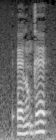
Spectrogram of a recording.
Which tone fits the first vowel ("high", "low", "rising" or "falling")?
low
